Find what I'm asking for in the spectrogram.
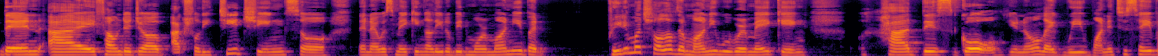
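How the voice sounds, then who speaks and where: A woman speaks in a Mexican accent with a fairly low pitch and a dark, mellow tone. Her intonation stays fairly even. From Mexico. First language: Spanish. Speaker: YouTube creator and Spanish podcast co-host. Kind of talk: casual interview chat.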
